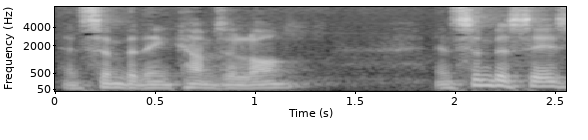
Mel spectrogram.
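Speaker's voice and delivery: ordinary talk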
